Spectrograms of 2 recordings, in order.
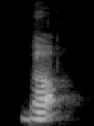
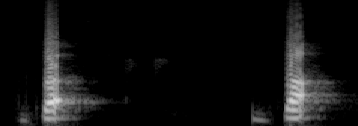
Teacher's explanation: With a voiced stop, we make the sound with our vocal cords, and they start vibrating before the stop is released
